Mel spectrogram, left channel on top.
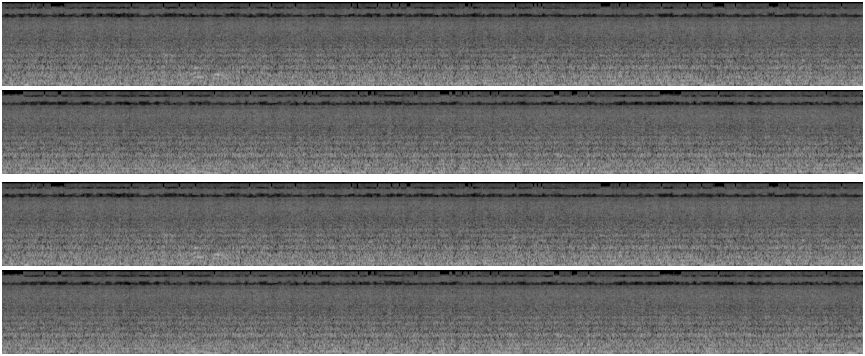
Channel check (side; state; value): both; identical; correlation 1.00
